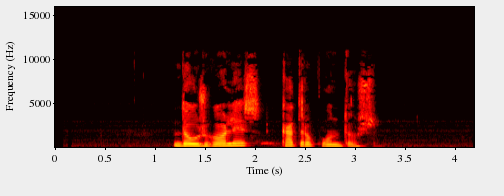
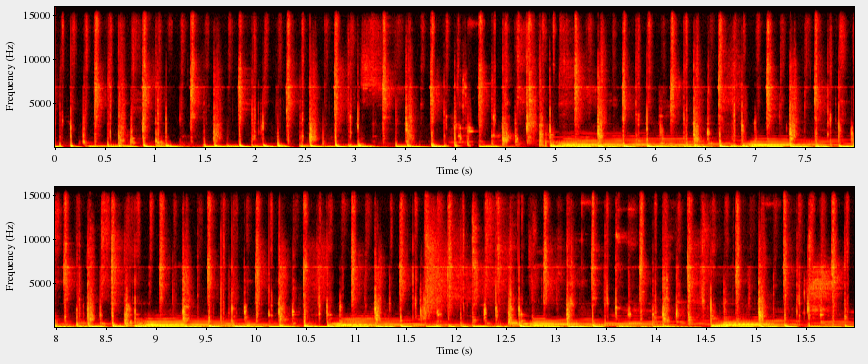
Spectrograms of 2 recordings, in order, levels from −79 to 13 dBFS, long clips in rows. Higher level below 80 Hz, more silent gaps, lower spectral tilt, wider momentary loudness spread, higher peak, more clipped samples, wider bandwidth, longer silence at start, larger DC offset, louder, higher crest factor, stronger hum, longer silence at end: second, -72 dBFS vs -14 dBFS; neither; about the same, -4.5 dB/octave vs -5 dB/octave; first, 12 LU vs 5 LU; about the same, -2 dBFS vs 0 dBFS; neither; second, 11 kHz vs 16 kHz; first, 1.2 s vs 0 s; neither; second, -21 LUFS vs -14 LUFS; first, 20 dB vs 12 dB; neither; first, 1 s vs 0 s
